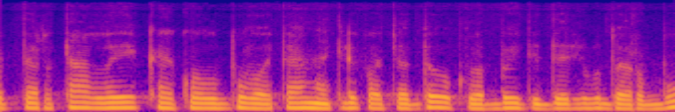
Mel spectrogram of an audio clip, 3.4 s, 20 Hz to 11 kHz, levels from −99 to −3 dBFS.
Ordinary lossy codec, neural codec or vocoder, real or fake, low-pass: Opus, 24 kbps; autoencoder, 48 kHz, 32 numbers a frame, DAC-VAE, trained on Japanese speech; fake; 9.9 kHz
